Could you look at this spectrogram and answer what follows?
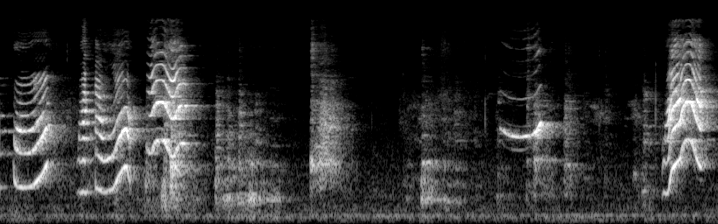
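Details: Pet talking rose-ringed parakeet in a small room, said to speak mummy, papa and mitthu: several looping, nasal harmonic phrases with wobbling pitch, separated by softer muffled syllables and short gaps.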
